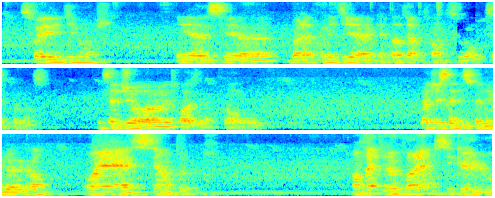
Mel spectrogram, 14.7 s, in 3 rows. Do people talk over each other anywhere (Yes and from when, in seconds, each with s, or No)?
No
